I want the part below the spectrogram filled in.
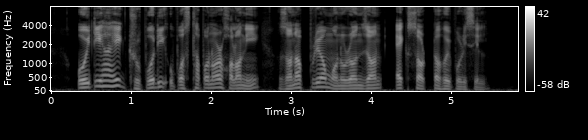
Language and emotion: Assamese, neutral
